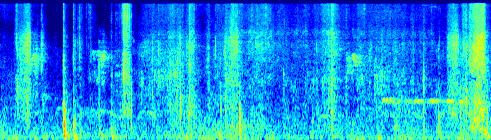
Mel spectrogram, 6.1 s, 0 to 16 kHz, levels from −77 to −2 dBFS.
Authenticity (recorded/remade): recorded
